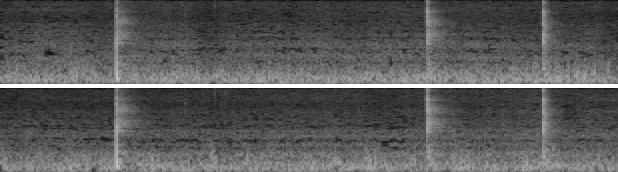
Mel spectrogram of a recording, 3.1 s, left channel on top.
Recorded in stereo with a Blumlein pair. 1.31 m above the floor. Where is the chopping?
10° right.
